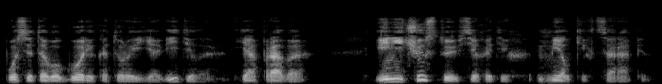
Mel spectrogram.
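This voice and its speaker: A reserved young woman answers coolly and with quiet dignity, as a man reads her lines. The voice sits fairly low but bright, with gentle lift. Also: husky, heavily acted. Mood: calm. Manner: calm, cool and measured.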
